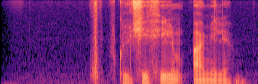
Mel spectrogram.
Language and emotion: Russian, neutral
